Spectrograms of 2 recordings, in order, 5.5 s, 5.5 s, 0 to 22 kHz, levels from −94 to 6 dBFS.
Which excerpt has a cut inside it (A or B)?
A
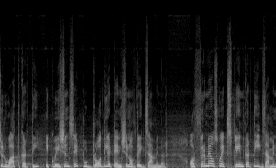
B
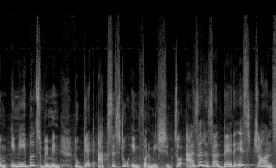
B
